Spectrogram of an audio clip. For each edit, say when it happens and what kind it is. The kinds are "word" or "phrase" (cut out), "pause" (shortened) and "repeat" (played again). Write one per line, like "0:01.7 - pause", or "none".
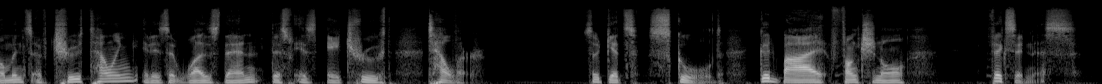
0:01.6 - phrase
0:02.9 - word
0:04.2 - pause
0:06.0 - word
